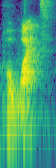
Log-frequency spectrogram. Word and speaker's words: Put: Or Pawat in the Hebrew.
